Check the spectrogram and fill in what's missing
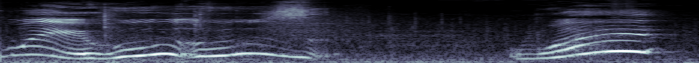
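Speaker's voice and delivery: high, loud sudden confusion; startled. Real, not acted. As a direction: caught off guard by chat. Streamer startled by chat accusation.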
